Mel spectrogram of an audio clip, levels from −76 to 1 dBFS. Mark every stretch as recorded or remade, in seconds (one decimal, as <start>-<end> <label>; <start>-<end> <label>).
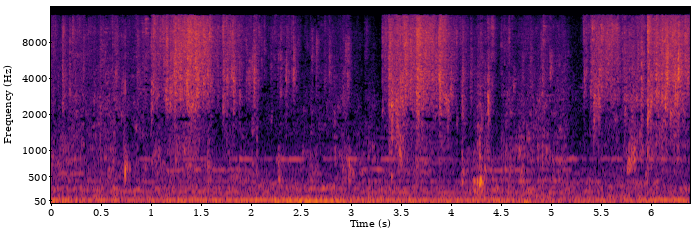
0.0-0.4 remade; 0.4-4.2 recorded; 4.2-6.4 remade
